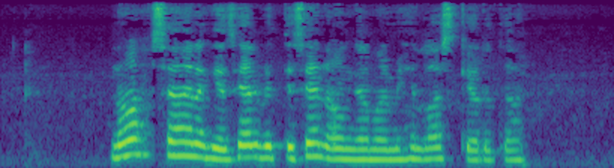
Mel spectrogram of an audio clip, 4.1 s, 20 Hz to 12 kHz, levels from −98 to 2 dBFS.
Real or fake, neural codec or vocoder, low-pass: real; none; 10.8 kHz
